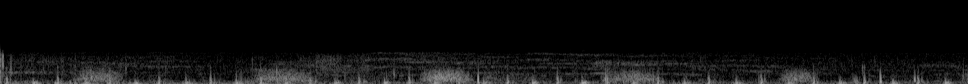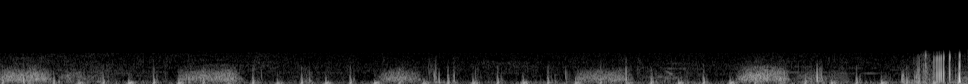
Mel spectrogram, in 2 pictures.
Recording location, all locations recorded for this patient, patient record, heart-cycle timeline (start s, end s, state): pulmonary valve (PV)
aortic valve (AV)+pulmonary valve (PV)+tricuspid valve (TV)+mitral valve (MV)
#Age: Child
#Sex: Male
#Height: 131.0 cm
#Weight: 32.0 kg
#Pregnancy status: False
#Murmur: Absent
#Murmur locations: nan
#Most audible location: nan
#Systolic murmur timing: nan
#Systolic murmur shape: nan
#Systolic murmur grading: nan
#Systolic murmur pitch: nan
#Systolic murmur quality: nan
#Diastolic murmur timing: nan
#Diastolic murmur shape: nan
#Diastolic murmur grading: nan
#Diastolic murmur pitch: nan
#Diastolic murmur quality: nan
#Outcome: Normal
#Campaign: 2015 screening campaign
0.00	1.42	unannotated
1.42	1.55	systole
1.55	1.64	S2
1.64	1.83	diastole
1.83	1.96	S1
1.96	2.07	systole
2.07	2.18	S2
2.18	2.34	diastole
2.34	2.46	S1
2.46	2.58	systole
2.58	2.70	S2
2.70	2.84	diastole
2.84	2.95	S1
2.95	3.08	systole
3.08	3.16	S2
3.16	3.33	diastole
3.33	3.44	S1
3.44	3.57	systole
3.57	3.68	S2
3.68	3.82	diastole
3.82	3.94	S1
3.94	4.06	systole
4.06	4.16	S2
4.16	4.31	diastole
4.31	4.43	S1
4.43	4.54	systole
4.54	4.63	S2
4.63	4.80	diastole
4.80	4.90	S1
4.90	5.04	systole
5.04	5.14	S2
5.14	5.29	diastole
5.29	5.42	S1
5.42	5.55	systole
5.55	5.64	S2
5.64	5.78	diastole
5.78	5.91	S1
5.91	6.04	systole
6.04	6.14	S2
6.14	6.31	diastole
6.31	6.44	S1
6.44	6.55	systole
6.55	6.64	S2
6.64	6.82	diastole
6.82	6.92	S1
6.92	7.05	systole
7.05	7.16	S2
7.16	7.33	diastole
7.33	7.44	S1
7.44	7.57	systole
7.57	7.70	S2
7.70	7.86	diastole
7.86	7.98	S1
7.98	8.10	systole
8.10	8.20	S2
8.20	8.37	diastole
8.37	8.50	S1
8.50	8.62	systole
8.62	8.70	S2
8.70	8.90	diastole
8.90	9.03	S1
9.03	9.14	systole
9.14	9.26	S2
9.26	9.42	diastole
9.42	9.54	S1
9.54	9.68	systole
9.68	19.36	unannotated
